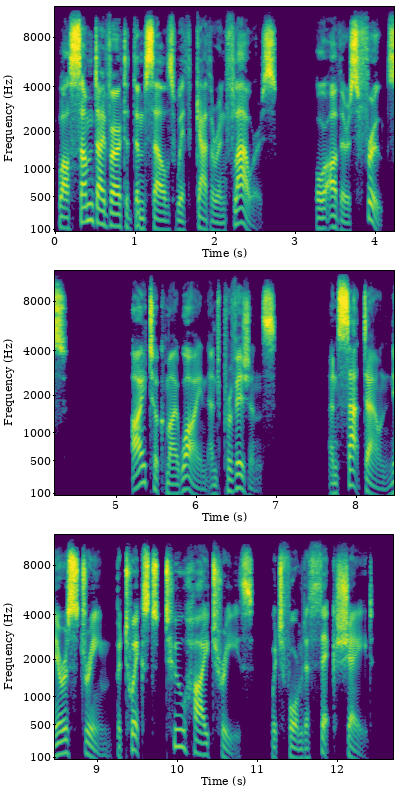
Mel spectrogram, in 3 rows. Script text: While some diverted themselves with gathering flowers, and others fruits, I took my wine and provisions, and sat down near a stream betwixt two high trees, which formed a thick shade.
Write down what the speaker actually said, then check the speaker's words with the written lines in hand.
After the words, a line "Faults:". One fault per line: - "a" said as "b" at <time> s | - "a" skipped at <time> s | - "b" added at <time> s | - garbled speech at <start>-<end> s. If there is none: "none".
While some diverted themselves with gathering flowers, or others fruits, I took my wine and provisions, and sat down near a stream betwixt two high trees, which formed a thick shade.
Faults:
- "and" said as "or" at 3.2 s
